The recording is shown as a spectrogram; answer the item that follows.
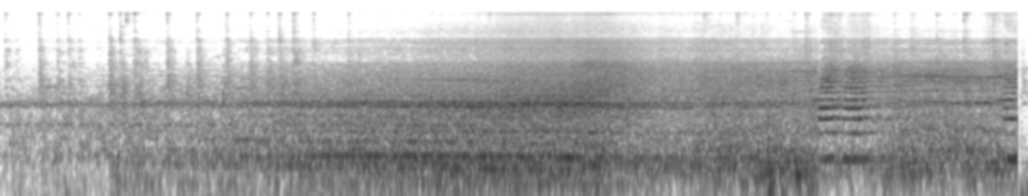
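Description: Electric-locomotive-hauled passenger train pulling into a station platform. Its rumble builds to its loudest about halfway through as the coaches roll past, with a steady high whine throughout and a brief higher-pitched sound about eight seconds in.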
